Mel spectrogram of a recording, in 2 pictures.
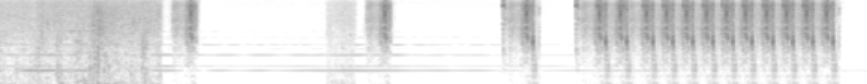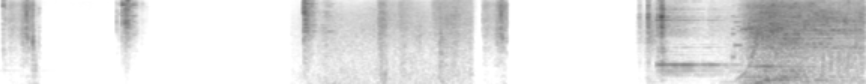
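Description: Soft menu clicks and ticks sound in quick succession.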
